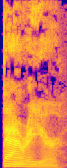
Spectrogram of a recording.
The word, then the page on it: barrier: American English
